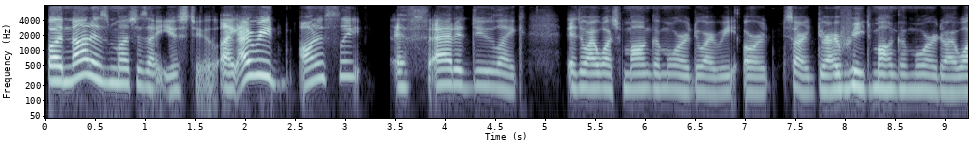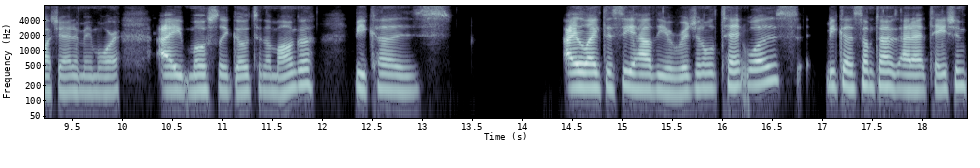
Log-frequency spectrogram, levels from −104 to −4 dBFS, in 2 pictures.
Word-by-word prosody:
but 250 Hz, -2 st, +8 dB
not 305 Hz, +7 st, +7 dB
as 265 Hz, -6 st, +2 dB
much 225 Hz, -1 st, -1 dB
as 205 Hz, -, -7 dB
I 180 Hz, -, -1 dB
used 170 Hz, +2 st, -2 dB
to, -, -, -9 dB
like, 180 Hz, -1 st, +7 dB
I -, -, +10 dB
read 315 Hz, -9 st, +5 dB
honestly, 310 Hz, -, -2 dB, 0.3 s
if 195 Hz, 0 st, -5 dB
I -, -, -3 dB
had 215 Hz, +1 st, +6 dB
to 210 Hz, -, -1 dB
do, 200 Hz, +1 st, -8 dB
like, 175 Hz, -3 st, -7 dB, 0.4 s
eh, 185 Hz, -, 0 dB
do 190 Hz, 0 st, -5 dB
I 180 Hz, -, +2 dB
watch 180 Hz, +1 st, -3 dB
manga 175 Hz, 0 st, -3 dB
more, 175 Hz, -1 st, -6 dB
or -, -, -6 dB
do 160 Hz, +1 st, -9 dB
I 155 Hz, -, -3 dB
re 155 Hz, +1 st, -8 dB
or 150 Hz, -1 st, -4 dB, 0.2 s
sorry, 175 Hz, -5 st, -2 dB
do 165 Hz, +2 st, -6 dB
I 160 Hz, +1 st, +3 dB
read 180 Hz, 0 st, -1 dB
manga 175 Hz, -1 st, -3 dB
more, 170 Hz, -1 st, -6 dB
do 155 Hz, -, -8 dB
I 150 Hz, 0 st, -4 dB
watch 155 Hz, 0 st, -2 dB
anime 155 Hz, 0 st, -7 dB
more? 155 Hz, +1 st, -7 dB, 0.4 s
I 165 Hz, 0 st, +6 dB
mostly 165 Hz, 0 st, -2 dB
go 155 Hz, +1 st, -5 dB
to 165 Hz, -, -9 dB
the 160 Hz, -, -9 dB
manga, 185 Hz, +7 st, -2 dB, 0.4 s
because 170 Hz, -2 st, -4 dB, 1.2 s
I 185 Hz, +1 st, +11 dB
like 185 Hz, -1 st, +5 dB
to 185 Hz, -, -5 dB
see 195 Hz, +3 st, +1 dB
how 175 Hz, -1 st, +4 dB
the 165 Hz, -2 st, -5 dB
original 160 Hz, +4 st, -4 dB
tent 195 Hz, +2 st, 0 dB
was, 240 Hz, -, -3 dB
eh, -, -, -25 dB, 0.2 s
because 195 Hz, -2 st, -1 dB
sometimes 195 Hz, -2 st, 0 dB
adaptation 170 Hz, +3 st, +1 dB
175 Hz, 195 wpm, -25 LUFS, 160-200 Hz, 1.2 s, I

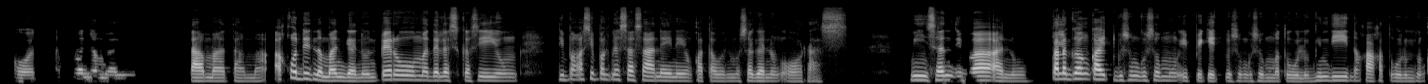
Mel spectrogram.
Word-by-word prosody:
Oo, 145 Hz, -1 st, -3 dB, 0.2 s
tama 175 Hz, +1 st, -7 dB
naman. 155 Hz, -1 st, -6 dB, 0.7 s
Tama, 160 Hz, -1 st, +4 dB
tama. 155 Hz, 0 st, -10 dB, 0.2 s
Ako 300 Hz, -1 st, +3 dB
din 260 Hz, -2 st, +1 dB
naman 175 Hz, -3 st, +3 dB
gano'n 160 Hz, +1 st, 0 dB
pero 220 Hz, -1 st, +4 dB
madalas 190 Hz, -2 st, 0 dB
kasi 180 Hz, 0 st, -2 dB
'yong 170 Hz, 0 st, -7 dB, 0.4 s
'di 220 Hz, -, -5 dB
ba 230 Hz, +1 st, -2 dB
kasi 265 Hz, +1 st, -3 dB
'pag 240 Hz, -2 st, -4 dB
nasasanay 195 Hz, -5 st, +1 dB
na 165 Hz, -, -2 dB
'yong 160 Hz, -, -9 dB
katawan 155 Hz, -1 st, -5 dB
mo 155 Hz, -, -10 dB
sa 165 Hz, +3 st, -1 dB
gano'ng 155 Hz, -1 st, -2 dB
oras, 145 Hz, -, -7 dB, 0.6 s
minsan, 205 Hz, +1 st, +3 dB
'di 190 Hz, -2 st, -7 dB
ba, 190 Hz, +1 st, +8 dB
ano, 150 Hz, -2 st, -4 dB, 0.2 s
talagang 255 Hz, 0 st, +6 dB
kahit 230 Hz, -1 st, +7 dB
gustong-gusto 200 Hz, -1 st, -4 dB
mong 180 Hz, -1 st, -7 dB
ipikit, 160 Hz, -3 st, -2 dB
gustong-gusto 155 Hz, -1 st, -7 dB
mong 150 Hz, -, -6 dB
matulog, 145 Hz, -1 st, -6 dB
hindi 185 Hz, 0 st, 0 dB
nakakatulog 155 Hz, -3 st, -3 dB
'yong 150 Hz, +2 st, -11 dB
175 Hz, 170 wpm, -24 LUFS, 155-200 Hz, 0.7 s, ba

